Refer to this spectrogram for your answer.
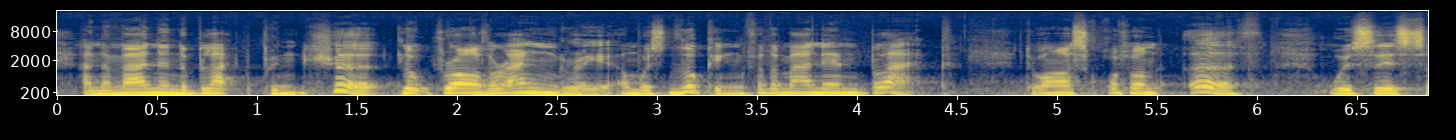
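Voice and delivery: ordinary delivery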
